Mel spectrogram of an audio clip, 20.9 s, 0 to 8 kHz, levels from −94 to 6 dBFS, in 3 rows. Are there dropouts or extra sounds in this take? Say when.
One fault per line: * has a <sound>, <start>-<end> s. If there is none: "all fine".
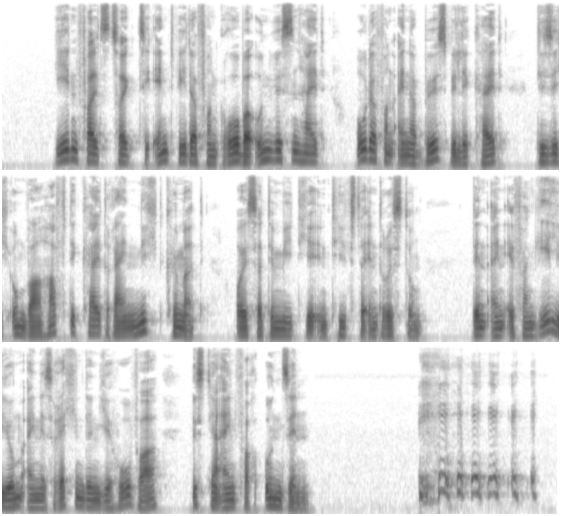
* has a laugh, 19.1-20.7 s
